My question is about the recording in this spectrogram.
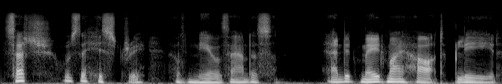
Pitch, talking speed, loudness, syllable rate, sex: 105 Hz, 155 wpm, -20 LUFS, 4.3 syllables/s, male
